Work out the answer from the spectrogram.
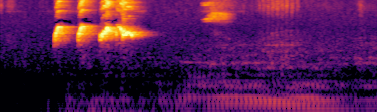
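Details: Red-whiskered bulbul giving three quick loud chirpy warbled notes, followed by a faint high note and a steady low droning hum.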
